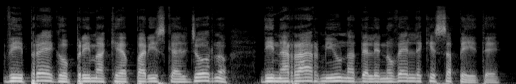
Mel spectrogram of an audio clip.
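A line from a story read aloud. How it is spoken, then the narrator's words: Exclaimed. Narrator (Italian): esclamò essa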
